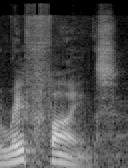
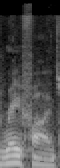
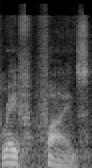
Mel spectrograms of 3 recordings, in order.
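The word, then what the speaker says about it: Ralph Fiennes: Uh, it's a Voldemort wand uh, used by um, uh, Rafe Fines. I always thought it was Ray Fines, but it's Ralph Fines, but it's Rafe Fines is how you pronounce it.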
